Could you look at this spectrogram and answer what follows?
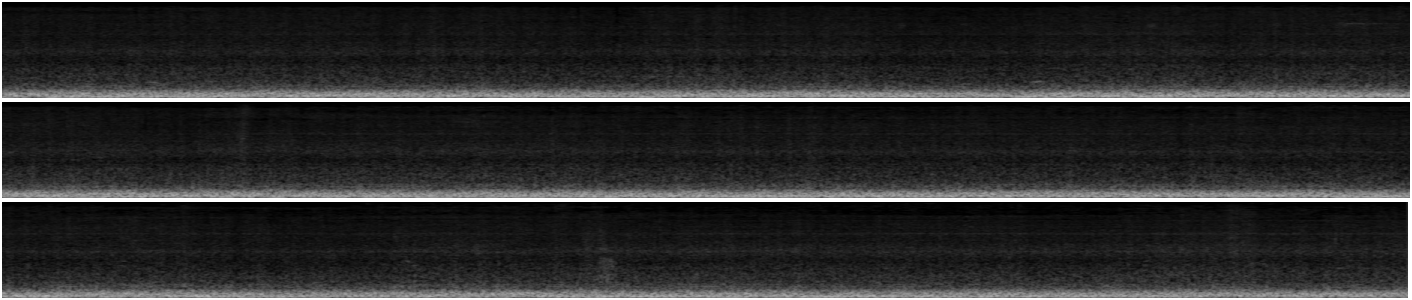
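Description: Steady low rumble of an airliner's jet engines and the rush of air over the fuselage, heard inside the cabin at a window seat as the plane descends. It holds even throughout, with no changes in pitch or level.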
